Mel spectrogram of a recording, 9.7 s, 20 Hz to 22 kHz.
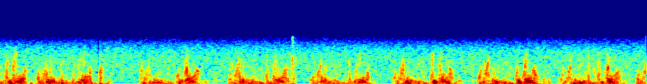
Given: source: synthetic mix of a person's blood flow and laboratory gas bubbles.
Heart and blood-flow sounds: Doppler ultrasound of blood flow; precordium
4.29-4.48 s: bubbles
7.26-7.46 s: bubbles
9.56-9.62 s: bubbles
From the record:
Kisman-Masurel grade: 121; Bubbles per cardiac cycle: 1 to 2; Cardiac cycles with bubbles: 10 to 50%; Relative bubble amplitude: barely perceptible (0.100 to 0.250); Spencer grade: 2 (many but less than half of the cardiac periods contain bubble signals, singularly or in groups); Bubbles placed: anywhere in the cardiac cycle

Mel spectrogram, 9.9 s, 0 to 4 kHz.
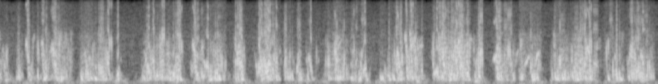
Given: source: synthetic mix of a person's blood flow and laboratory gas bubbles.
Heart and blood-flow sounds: Doppler ultrasound of blood flow; precordium
0.00-0.14 s: bubbles
0.24-1.11 s: bubbles
1.18-1.71 s: bubbles
1.73-1.83 s: bubbles
2.11-2.78 s: bubbles
2.85-3.41 s: bubbles
3.50-3.71 s: bubbles
3.81-4.54 s: bubbles
4.57-4.79 s: bubbles
4.86-5.56 s: bubbles
5.67-6.38 s: bubbles
6.46-7.27 s: bubbles
7.38-8.15 s: bubbles
8.26-9.02 s: bubbles
9.06-9.83 s: bubbles
From the record:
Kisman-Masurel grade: 444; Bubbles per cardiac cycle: continuous sound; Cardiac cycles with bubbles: 100%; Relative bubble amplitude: maximal (0.775 to 0.999); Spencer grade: 4 (maximum detectable bubble signal sounding continuously throughout systole and diastole of every cardiac period, and overriding the amplitude of the normal cardiac signals); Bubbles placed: anywhere in the cardiac cycle

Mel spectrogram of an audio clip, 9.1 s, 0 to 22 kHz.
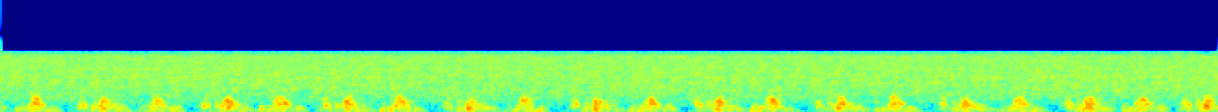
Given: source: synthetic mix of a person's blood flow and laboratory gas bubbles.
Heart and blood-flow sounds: Doppler ultrasound of blood flow; precordium
no bubbles
From the record:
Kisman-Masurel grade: 000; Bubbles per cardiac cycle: 0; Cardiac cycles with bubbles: 0%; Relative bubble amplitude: no bubbles discernible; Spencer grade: 0 (complete lack of bubble signals)

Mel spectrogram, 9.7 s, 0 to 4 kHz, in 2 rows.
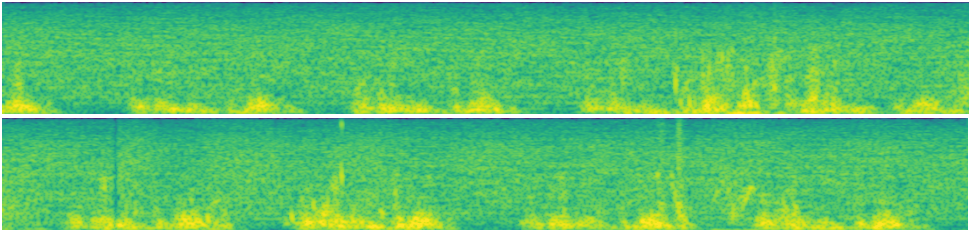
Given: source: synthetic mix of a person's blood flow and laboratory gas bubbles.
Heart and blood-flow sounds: Doppler ultrasound of blood flow; precordium
3.32-3.96 s: bubbles
5.71-5.99 s: bubbles
6.22-6.65 s: bubbles
8.01-8.29 s: bubbles
8.37-8.62 s: bubbles
From the record:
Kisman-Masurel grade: 222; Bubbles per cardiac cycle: several, 3 to 8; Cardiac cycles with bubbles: 10 to 50%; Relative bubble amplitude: moderate (0.250 to 0.450); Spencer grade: 2 (many but less than half of the cardiac periods contain bubble signals, singularly or in groups); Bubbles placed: anywhere in the cardiac cycle

